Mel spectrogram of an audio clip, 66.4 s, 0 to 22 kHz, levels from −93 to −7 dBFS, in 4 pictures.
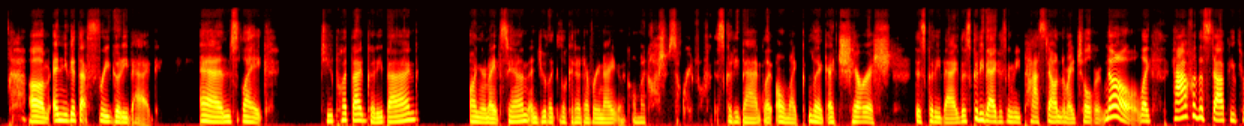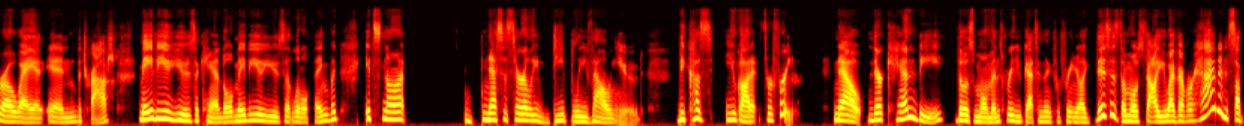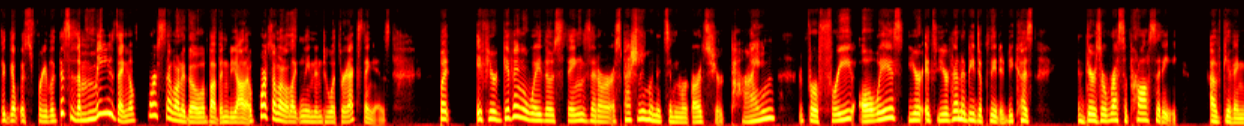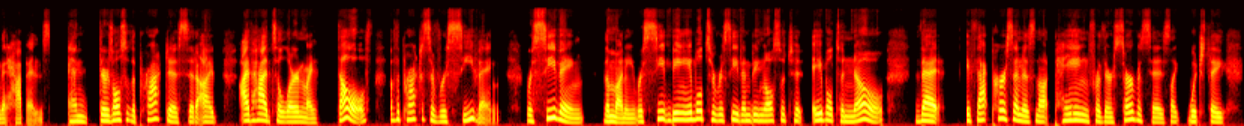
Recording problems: none

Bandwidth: 16 kHz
